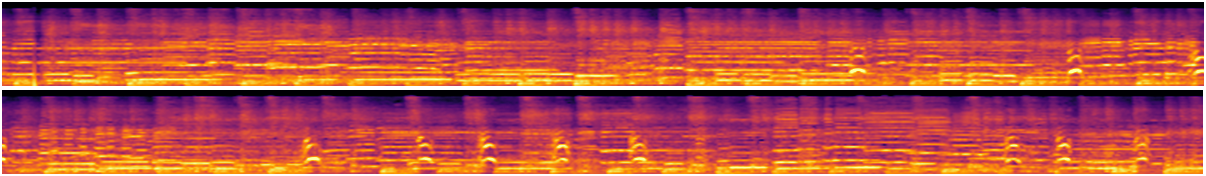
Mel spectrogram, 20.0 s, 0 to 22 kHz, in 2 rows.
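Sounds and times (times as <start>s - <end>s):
wind band playing: 0.0s - 20.0s
dog barking: 7.0s - 7.3s, 8.9s - 9.1s, 9.9s - 10.2s, 12.5s - 12.8s, 13.4s - 16.0s, 18.3s - 19.7s.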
